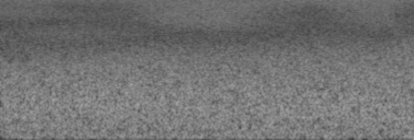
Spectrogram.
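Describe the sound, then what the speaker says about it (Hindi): Steady broadband rush of river water flowing below the Kedarnath trek path, a continuous close wash with no talk. "और देखिए नीचे कितना खूबसूरत पानी बह रहा है"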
